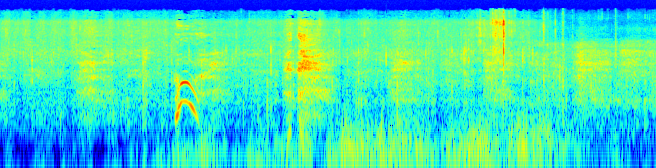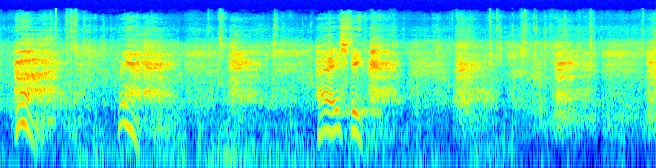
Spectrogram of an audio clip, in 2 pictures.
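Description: Hardtail mountain bike rolling over a dirt double track: low tyre and trail rumble with a sharp click about six seconds in. Over it come several short vocal sounds from the rider that rise and fall in pitch, the loudest about two, eight and twelve seconds in.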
